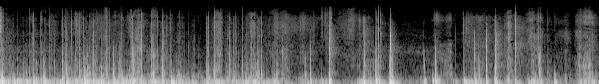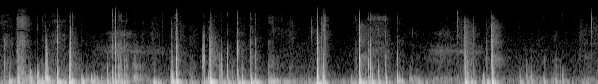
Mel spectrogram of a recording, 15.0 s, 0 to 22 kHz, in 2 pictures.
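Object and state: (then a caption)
Polymer banknote. Long nails tap and scratch a flat polymer plastic £20 banknote, then the note is curled and flexed. The result is a dense run of soft, dull taps and thumps with short, bright crinkling crackles that thin out into sparser snaps toward the end.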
